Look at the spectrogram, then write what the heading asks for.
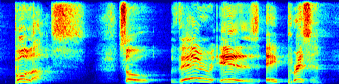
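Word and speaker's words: بولس: Hell called Paul in the Arabic tongue it's pronounced bulas so there is a prison with your name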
